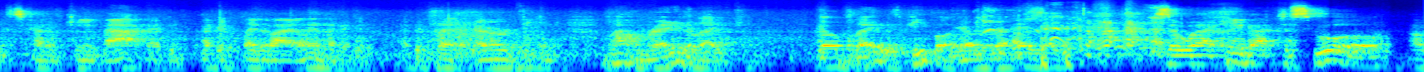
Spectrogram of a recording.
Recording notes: was recorded live before an audience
